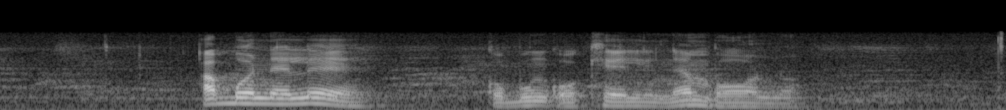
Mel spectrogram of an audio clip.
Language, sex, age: Xhosa, male, 31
